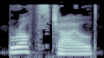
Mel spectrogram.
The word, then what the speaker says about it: Rothschild: How do you pronounce that? Rothschild.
